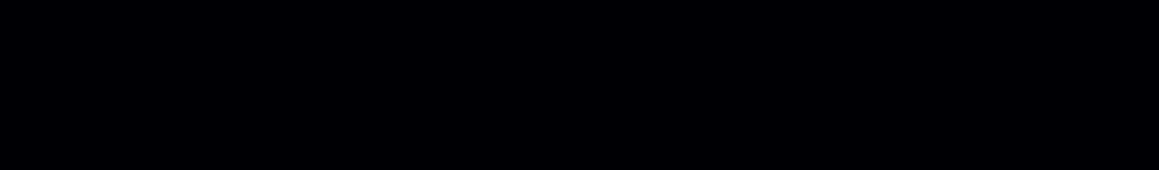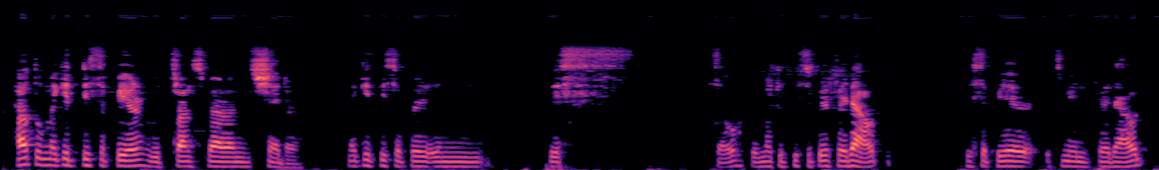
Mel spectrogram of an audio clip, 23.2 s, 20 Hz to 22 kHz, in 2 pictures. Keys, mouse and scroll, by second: 0.3-0.8 drag, 0.8-1.4 middle drag, 4.7 click, 7.0 click, 7.6-8.8 middle drag, 9.7-10.2 middle drag, 13.3-15.3 middle drag.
